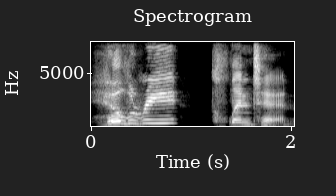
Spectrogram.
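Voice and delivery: ordinary delivery

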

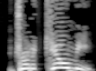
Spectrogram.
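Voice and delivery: very high, loud panicked accusation; scream. A narrator's reading. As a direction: scream it in terror and outrage. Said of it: "Nico screamed".

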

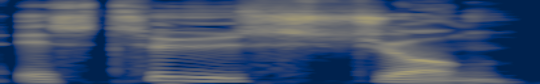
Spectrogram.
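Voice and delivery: normal talking voice

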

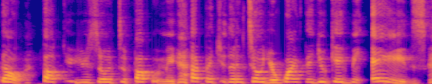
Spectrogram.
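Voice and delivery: high-pitched imitated outrage; mock angry rant. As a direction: rant at him like an indignant friend. Acts Kyle's quarrel with Cartman.

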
